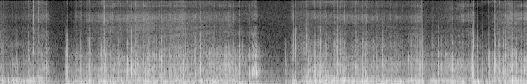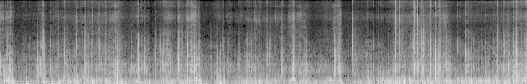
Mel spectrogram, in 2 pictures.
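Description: Long black-tipped acrylic nails scratch and tap across the embossed scales of a large, flat red crocodile-embossed leather clutch or pouch lying on fabric. The clutch is hollow and soft. The result is a dense, continuous stream of crackly scratching and soft, dull taps, mostly low in tone, with brief lulls near the start and just before the three-second mark.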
